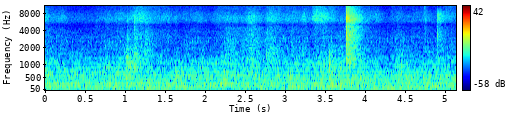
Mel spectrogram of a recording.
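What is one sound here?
Paper rustles and crinkles in a person's hands.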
